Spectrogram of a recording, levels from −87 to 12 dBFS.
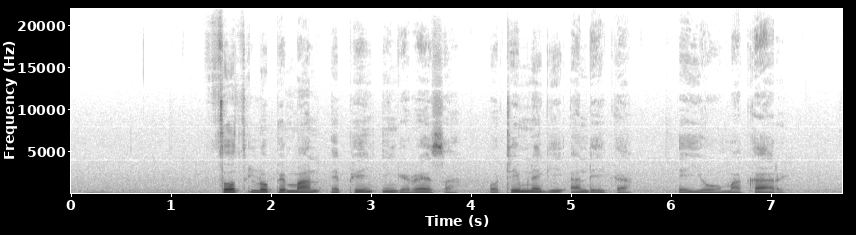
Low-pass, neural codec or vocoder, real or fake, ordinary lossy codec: none; none; real; none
